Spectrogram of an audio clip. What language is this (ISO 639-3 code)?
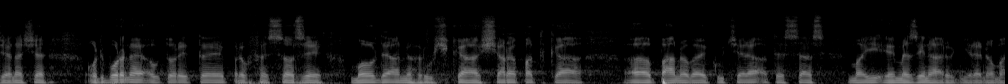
ces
